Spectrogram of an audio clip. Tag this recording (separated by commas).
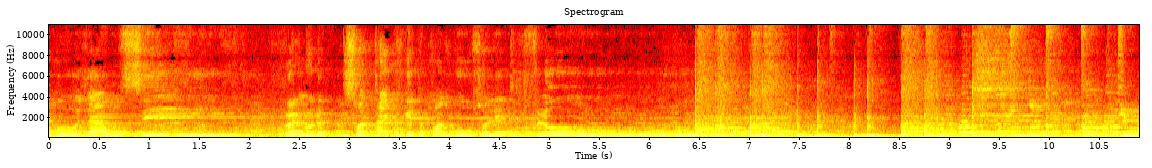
Music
